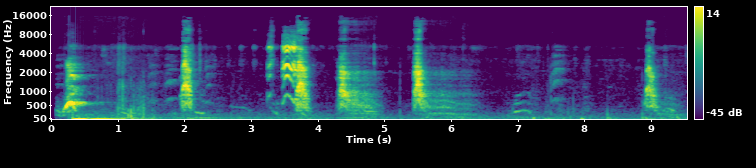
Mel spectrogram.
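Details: Puppy barking: about seven short, high, yappy barks at irregular gaps of one to two seconds, some rising into a squeaky whine, the later ones softer, in a quiet setting.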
